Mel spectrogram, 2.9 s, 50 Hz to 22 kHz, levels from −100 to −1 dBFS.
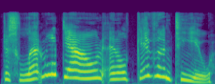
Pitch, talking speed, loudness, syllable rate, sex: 325 Hz, 210 wpm, -15 LUFS, 4.7 syllables/s, female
